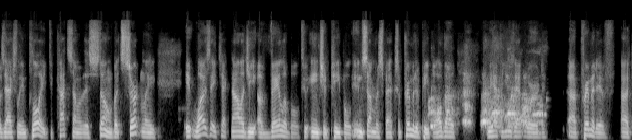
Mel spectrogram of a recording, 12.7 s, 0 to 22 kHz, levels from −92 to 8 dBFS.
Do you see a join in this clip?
yes; 1 cut; at 7.0 s

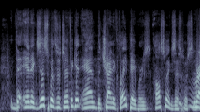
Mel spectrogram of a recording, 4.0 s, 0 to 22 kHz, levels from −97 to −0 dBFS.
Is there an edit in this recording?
no; 0 cuts

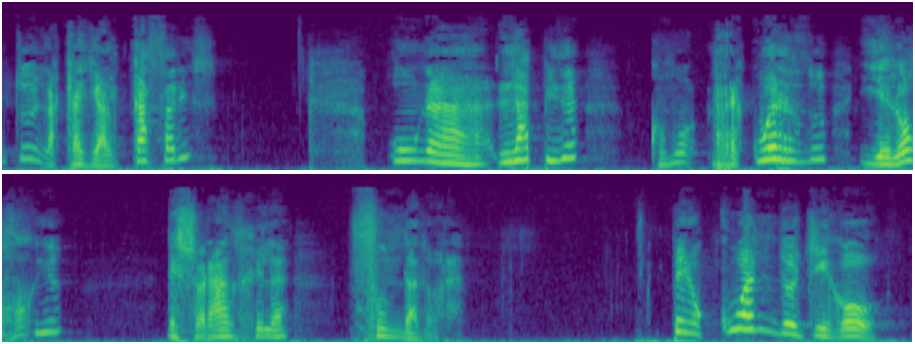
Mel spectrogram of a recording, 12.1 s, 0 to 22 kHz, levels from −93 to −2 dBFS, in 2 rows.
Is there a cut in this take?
yes; 1 cut; at 10.5 s

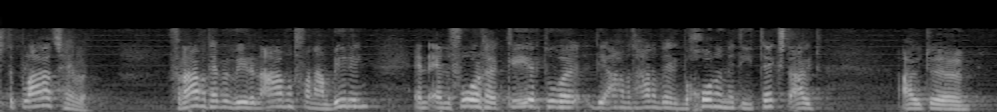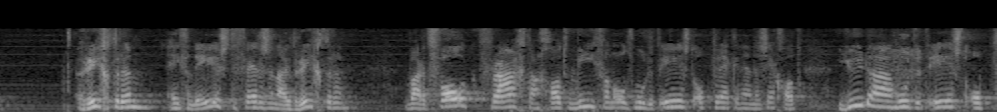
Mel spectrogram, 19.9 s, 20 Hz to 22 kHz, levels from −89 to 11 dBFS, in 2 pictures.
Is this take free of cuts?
yes; 0 cuts

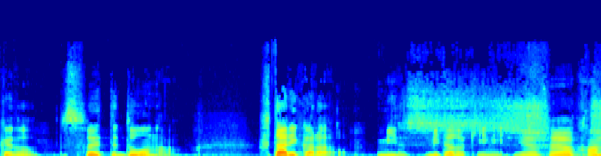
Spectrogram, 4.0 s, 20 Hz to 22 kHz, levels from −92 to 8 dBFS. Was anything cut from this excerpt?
no; 0 cuts

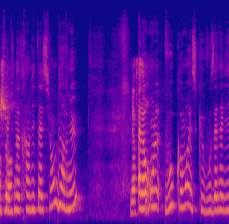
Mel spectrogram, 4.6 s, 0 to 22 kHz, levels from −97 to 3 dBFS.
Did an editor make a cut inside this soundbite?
yes; 1 cut; at 3.3 s

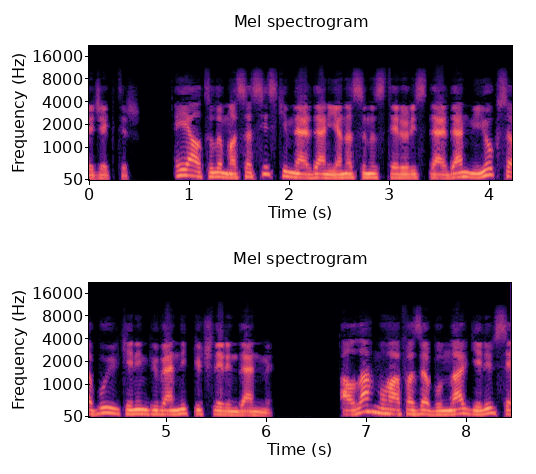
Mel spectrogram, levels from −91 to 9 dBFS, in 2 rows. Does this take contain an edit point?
yes; 1 cut; at 6.6 s

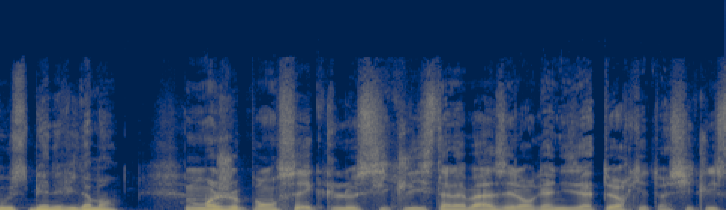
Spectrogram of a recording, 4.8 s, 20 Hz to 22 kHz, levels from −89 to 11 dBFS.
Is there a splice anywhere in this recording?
yes; 1 cut; at 1.2 s

